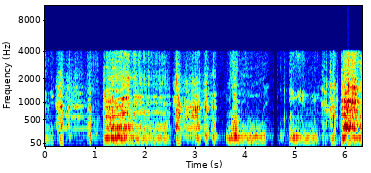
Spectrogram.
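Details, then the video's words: A cheetah's harsh, low rumbling runs in long sustained phrases broken by short silences, ending in a louder, rougher burst. "Cheetah sound"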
